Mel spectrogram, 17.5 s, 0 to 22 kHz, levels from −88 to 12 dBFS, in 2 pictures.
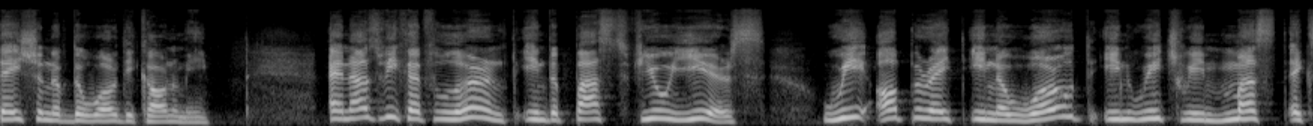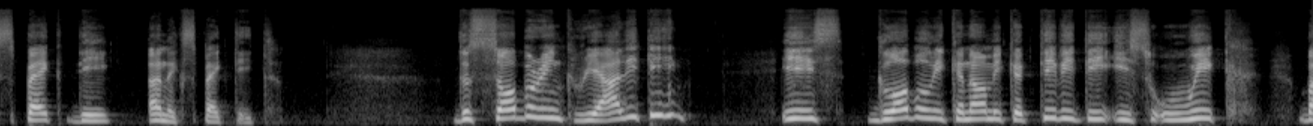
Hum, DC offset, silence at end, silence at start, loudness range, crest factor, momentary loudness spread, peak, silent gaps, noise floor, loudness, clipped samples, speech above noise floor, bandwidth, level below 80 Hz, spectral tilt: none; under 0.1%; 0 s; 0 s; 4 LU; 16 dB; 8 LU; -6 dBFS; none; -65 dBFS; -20 LUFS; under 0.1%; 45 dB; 16 kHz; -70 dBFS; -4.5 dB/octave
